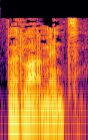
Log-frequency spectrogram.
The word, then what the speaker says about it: parlament: Pravilan naglasak je parlament, jer akcenti u srpskom jeziku ne mogu da stoje na poslednjem slogu u reči.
